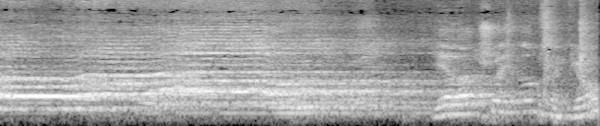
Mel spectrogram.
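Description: A live rock band's last sustained note ringing out and slowly fading, then audience shouts and clapping starting about three seconds in.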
